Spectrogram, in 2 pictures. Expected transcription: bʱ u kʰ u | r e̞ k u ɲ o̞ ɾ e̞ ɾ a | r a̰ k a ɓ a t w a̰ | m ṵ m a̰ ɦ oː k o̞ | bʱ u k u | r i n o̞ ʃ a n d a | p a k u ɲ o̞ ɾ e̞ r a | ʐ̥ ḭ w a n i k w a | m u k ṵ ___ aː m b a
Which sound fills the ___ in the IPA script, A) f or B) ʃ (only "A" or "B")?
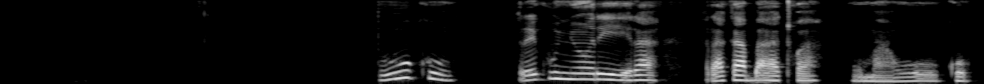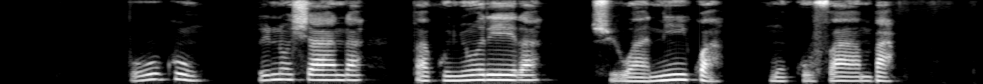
A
